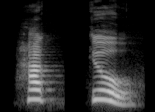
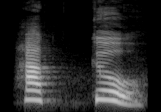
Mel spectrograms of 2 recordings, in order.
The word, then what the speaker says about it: 학교: 함께 알아볼게요 대학교 입학을 축하해요 이 문장에서 먼저 학교를 볼게요 학교 4 학교 라고 발음합니다 아침 기억이 다음에 오는 자음 기억을 만나면 첫소리 오는 자음 기억은 쌍 기억으로 된소리로 발음해 요 그래서 학교 학교 라고 발음합니다 두번째로 입학을 볼게요 입학은 입하 이라고 발음합니다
